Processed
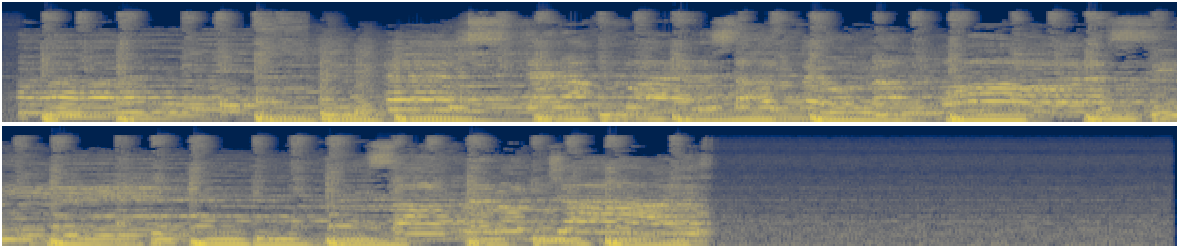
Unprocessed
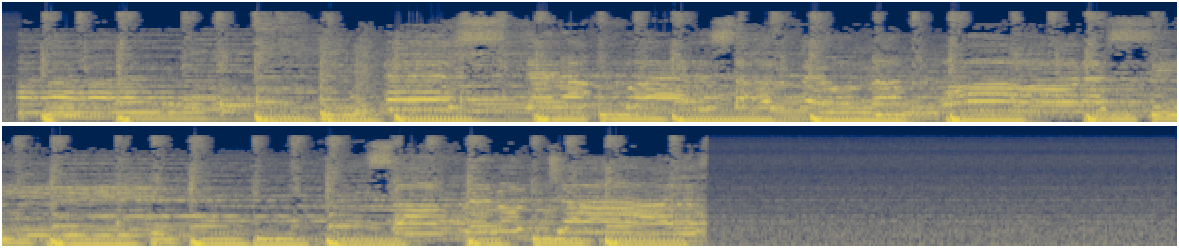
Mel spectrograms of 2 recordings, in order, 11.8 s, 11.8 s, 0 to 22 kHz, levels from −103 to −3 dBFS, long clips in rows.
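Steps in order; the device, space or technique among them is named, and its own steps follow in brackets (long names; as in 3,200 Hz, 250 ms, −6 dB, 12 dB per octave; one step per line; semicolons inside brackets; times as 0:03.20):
double-tracked vocal (double-tracking delay 31 ms −13 dB; chorus effect 1 Hz, delay 18.5 ms, depth 7.2 ms)
0:01.54–0:02.34: low-pass filter 6,700 Hz 12 dB per octave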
